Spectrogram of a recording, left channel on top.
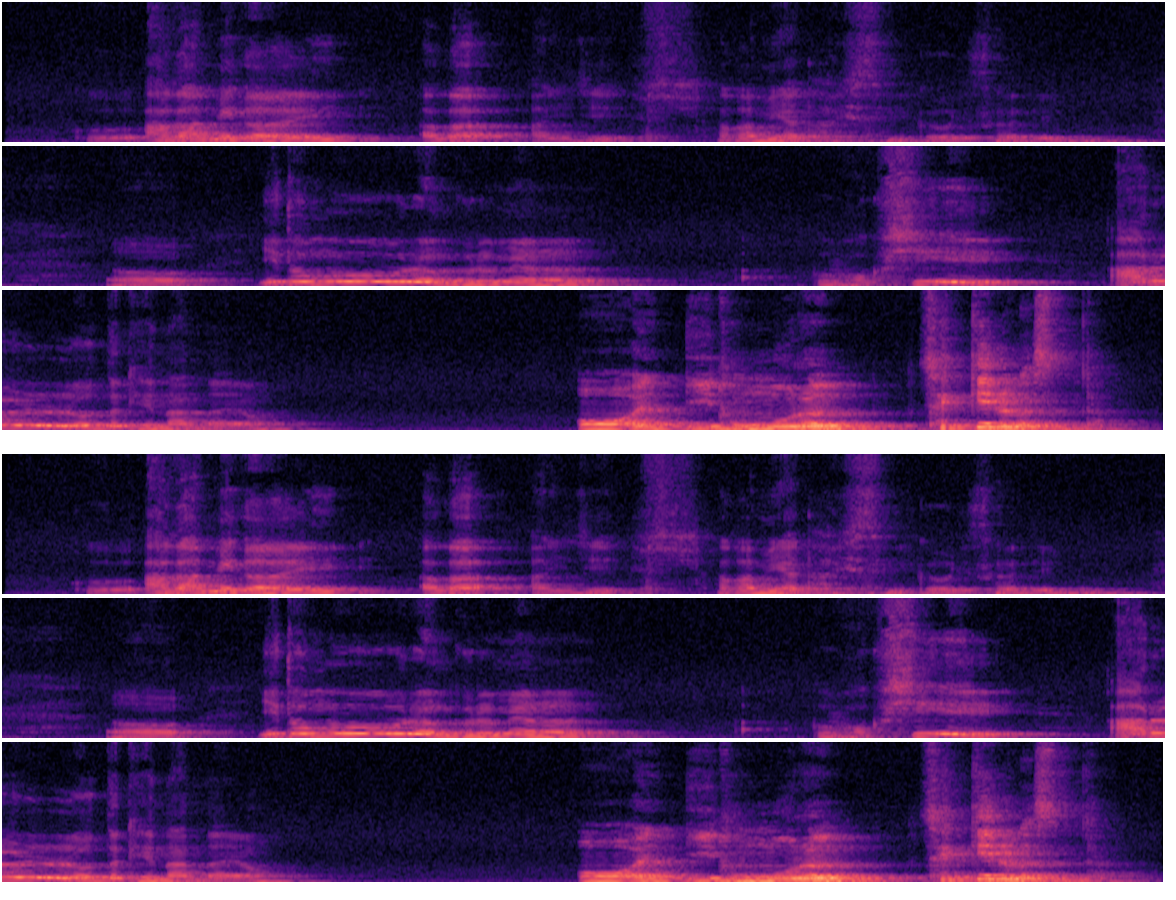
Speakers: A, on the right (about 40°); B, on the left (about 75°).
A: 그 아가미가 이- 아가 아니지 아가미야 다 있으니까 어리석은 질문이 어, 이 동물은 그러면은 그 혹시 알을 어떻게 낳나요?
B: 어, 아니, 이 동물은 새끼를 낳습니다.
